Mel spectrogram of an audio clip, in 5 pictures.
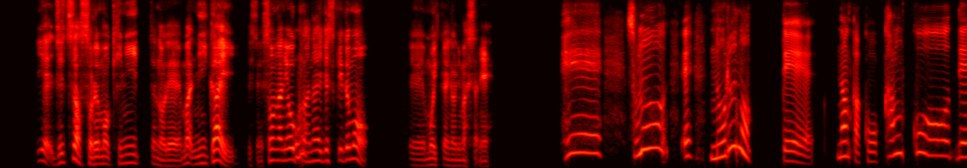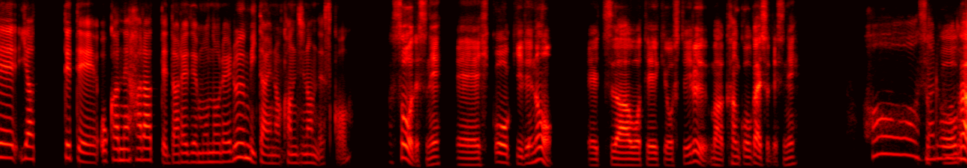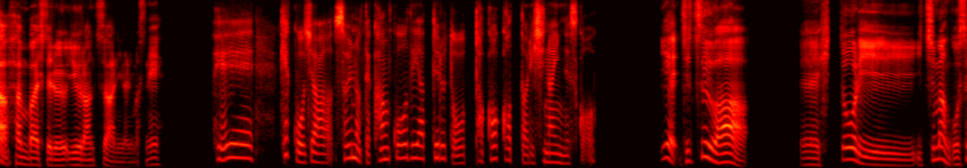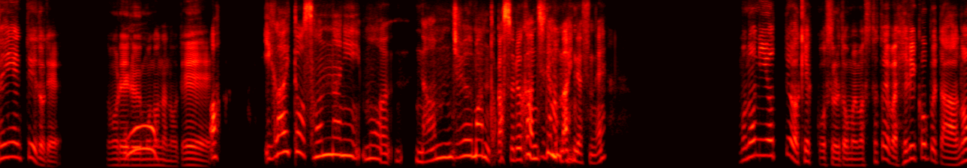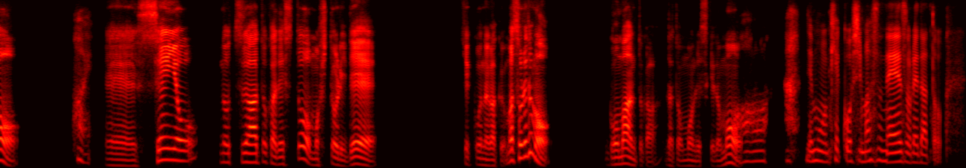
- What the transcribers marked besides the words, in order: tapping; other background noise; laughing while speaking: "ないんですね"
- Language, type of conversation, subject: Japanese, podcast, 自然の中で最も感動した体験は何ですか？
